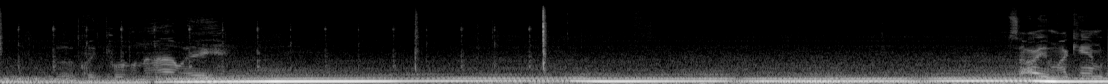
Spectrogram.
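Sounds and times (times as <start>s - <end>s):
sharp click: 0.0s - 5.7s
car engine drone: 0.0s - 11.0s.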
